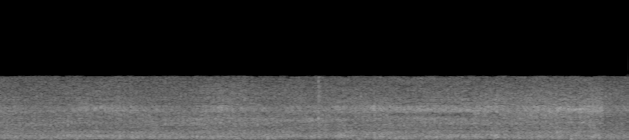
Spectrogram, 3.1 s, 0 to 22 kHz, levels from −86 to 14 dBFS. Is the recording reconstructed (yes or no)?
yes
